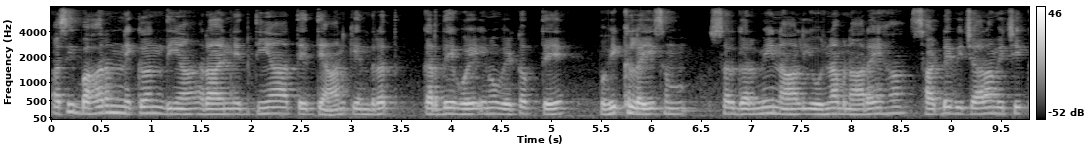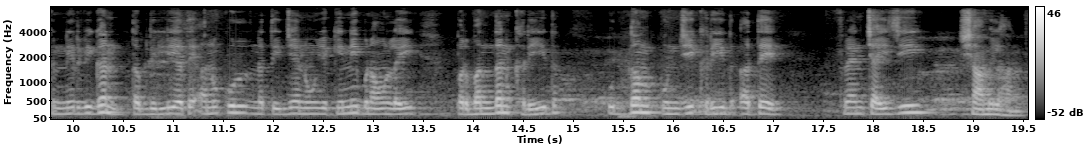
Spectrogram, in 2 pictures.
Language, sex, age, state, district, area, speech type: Punjabi, male, 18-30, Punjab, Fazilka, urban, read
